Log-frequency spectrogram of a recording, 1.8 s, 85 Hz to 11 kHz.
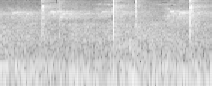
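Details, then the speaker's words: ABS hydraulic unit solenoid bench-tested off-vehicle with a battery, relevant to a sinking brake pedal: crisp sharp clicks in quick pairs about every 0.6 seconds over quiet background; solenoid pulling in and releasing normally. "Então se você pega o seu freio baixando, você pode fazer isso aqui. Olha o barulho do solenoide batendo."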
